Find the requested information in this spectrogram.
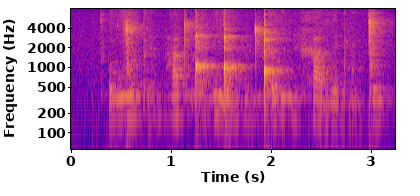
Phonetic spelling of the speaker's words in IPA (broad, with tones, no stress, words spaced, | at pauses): t͡sʼʊ˩˧ŋ͡ǀʊ˧˥ tʼɛ̤˧˥˧bʱa˧˥dǃʼɛ̤˧˥ ŋ͡ǃɪ˩˧dɓɪ˩˧d ǃʼo˧˥d nɛ̤˥˨xa˥˨dwe˩˧d ɡu˩˧dǀɪ˧˥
